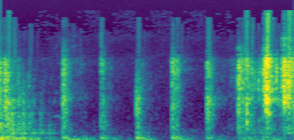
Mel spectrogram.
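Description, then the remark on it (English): Doors slam shut several times in quick, uneven succession, each a heavy thud, ending in a louder, cluttered burst of banging and commotion with women yelling. “Slamming doors, women yelling.”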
